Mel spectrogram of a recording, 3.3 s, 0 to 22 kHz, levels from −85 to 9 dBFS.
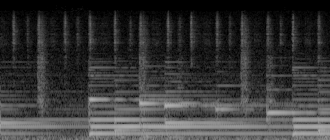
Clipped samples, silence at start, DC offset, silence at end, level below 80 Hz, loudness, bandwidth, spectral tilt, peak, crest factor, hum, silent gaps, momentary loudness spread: under 0.1%; 0 s; under 0.1%; 0 s; -44 dBFS; -26 LUFS; 16 kHz; -6 dB/octave; -12 dBFS; 14 dB; none; none; 10 LU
